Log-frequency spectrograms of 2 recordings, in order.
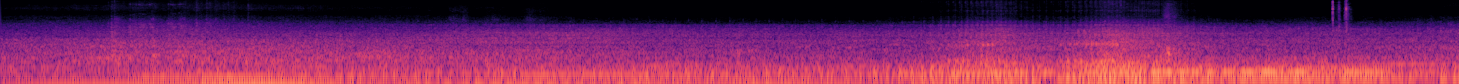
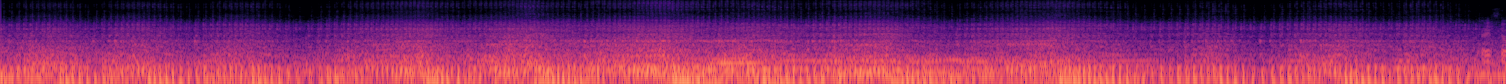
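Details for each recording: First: Honda Beat FI engine after rebuild (had rough ticking from late oil changes, suspected scored piston): smooth low even idle, soft steady beat, ticking gone compared with before teardown; healthy. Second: Honda Beat FI scooter engine, late oil changes and oil running out: steady idle with a fast, rough ticking clatter at every turn; mechanic suspects a scored piston, before teardown.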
